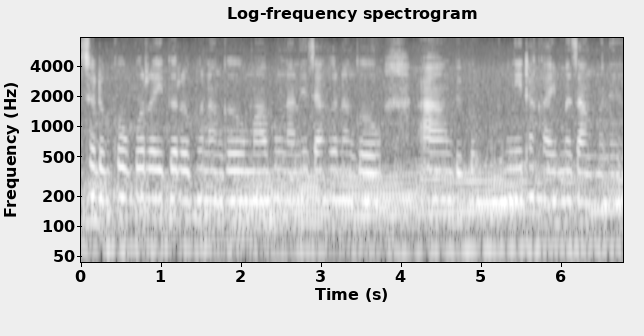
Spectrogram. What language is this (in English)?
Bodo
